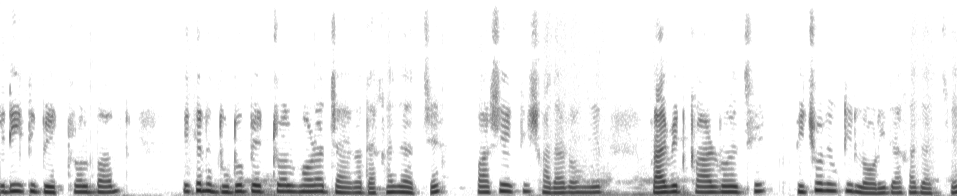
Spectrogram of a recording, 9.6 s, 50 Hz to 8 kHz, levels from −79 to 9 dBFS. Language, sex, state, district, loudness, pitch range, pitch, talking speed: Bengali, female, Jharkhand, Sahebganj, -16 LUFS, 210-250 Hz, 230 Hz, 150 wpm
